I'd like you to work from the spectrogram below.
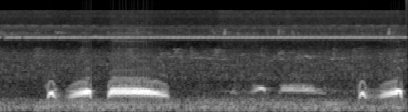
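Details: Karawang, Indonesia spotted dove: one complete three-part coo ending in a long sustained note, then softer brief coos, then the opening of another phrase, over steady low hum.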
